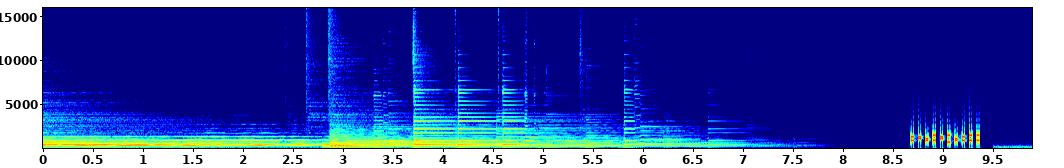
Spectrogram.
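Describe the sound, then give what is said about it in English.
Soft instrumental music fades into silence, then a telephone rings once near the end with a short, rapid electronic trill, clear. “Sister Anna, get that phone.”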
